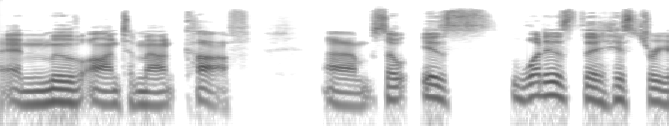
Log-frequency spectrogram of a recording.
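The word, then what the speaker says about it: Qaf: I'm just saying it in Persian.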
